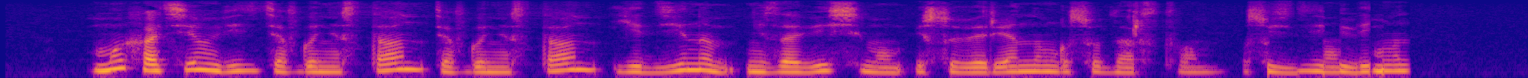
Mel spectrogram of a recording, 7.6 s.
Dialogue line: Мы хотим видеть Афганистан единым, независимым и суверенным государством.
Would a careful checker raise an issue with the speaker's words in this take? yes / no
yes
